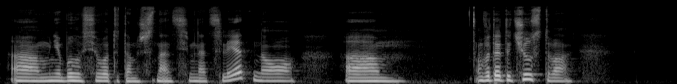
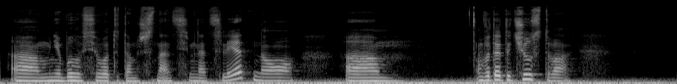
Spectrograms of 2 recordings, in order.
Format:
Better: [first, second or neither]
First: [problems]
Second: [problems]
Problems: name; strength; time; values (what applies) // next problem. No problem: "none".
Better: first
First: none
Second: low rumble; faint; throughout; 20 dB below the speech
